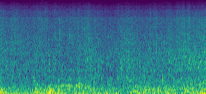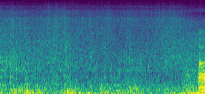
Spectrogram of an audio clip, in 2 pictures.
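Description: Wind and waves surge around a small reefed sailboat at sea on a solo passage toward the Canary Islands, a loud, constant roar of gusts buffeting the microphone over rushing, breaking water, with no voices.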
